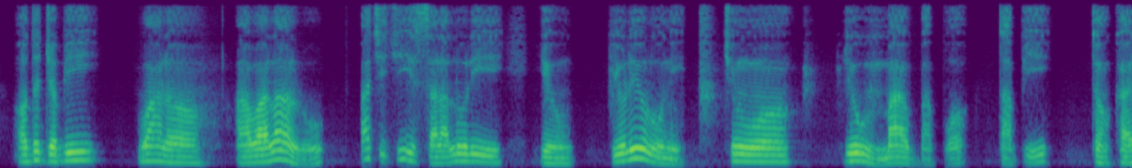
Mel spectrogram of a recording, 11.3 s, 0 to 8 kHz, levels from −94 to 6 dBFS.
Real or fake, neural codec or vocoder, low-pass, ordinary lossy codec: fake; codec, 16 kHz, 0.4 kbps, LongCat-Audio-Codec; 7.2 kHz; none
